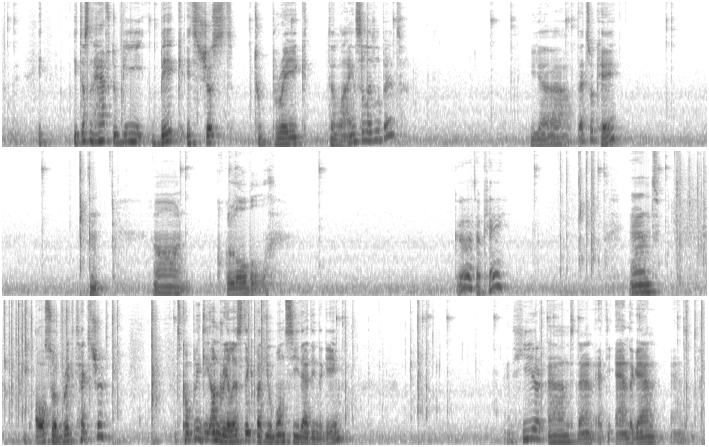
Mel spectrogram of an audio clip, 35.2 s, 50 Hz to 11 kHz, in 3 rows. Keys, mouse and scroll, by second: 2.0 right click, 2.8 click, 3.6 right click, 4.3-5.4 drag, 7.8 click, 8.9 click, 10.6 right click, 11.9 click, 14.3-15.3 drag, 16.5-20.1 drag, 20.6 Tab, 21.0 ctrl+a, 22.2-24.4 drag, 24.6 Tab, 24.9 a, 25.5 u, 27.1 a, 27.3 s, 28.7 Tab, 29.9 shift+d, 30.5 click, 32.7 click, 34.3 right click, 34.4 Tab, 34.7 a.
